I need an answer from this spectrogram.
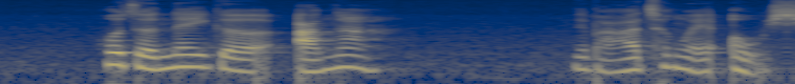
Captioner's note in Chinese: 台語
